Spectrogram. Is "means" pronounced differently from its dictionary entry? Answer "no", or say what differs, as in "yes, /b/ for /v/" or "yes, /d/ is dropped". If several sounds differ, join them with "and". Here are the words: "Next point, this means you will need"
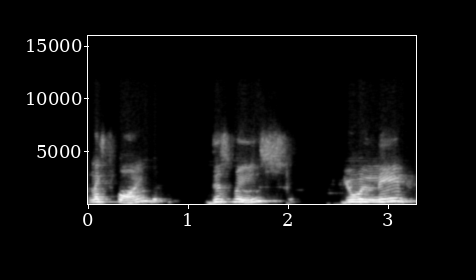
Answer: no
